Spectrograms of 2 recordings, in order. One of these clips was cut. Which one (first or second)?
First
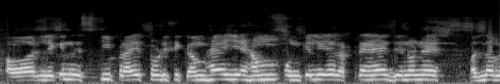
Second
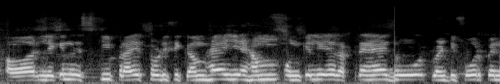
second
